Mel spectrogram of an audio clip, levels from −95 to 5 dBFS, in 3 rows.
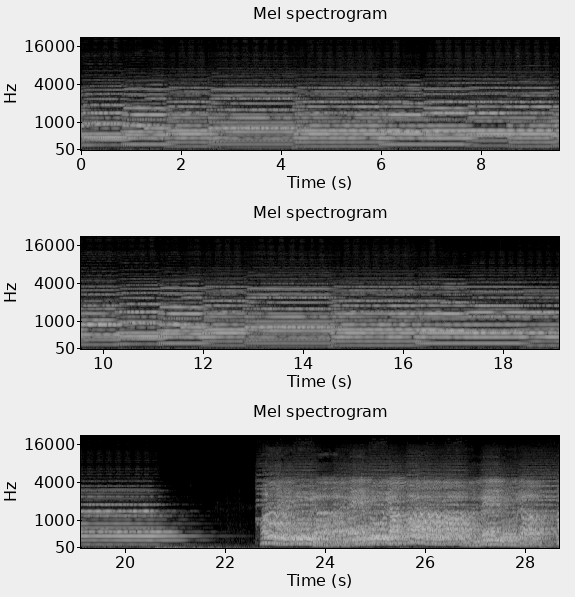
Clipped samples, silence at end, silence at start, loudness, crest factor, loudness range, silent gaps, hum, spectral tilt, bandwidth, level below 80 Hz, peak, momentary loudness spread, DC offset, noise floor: under 0.1%; 0 s; 0 s; -31 LUFS; 20 dB; 10 LU; none; none; -5.5 dB/octave; 19.5 kHz; -72 dBFS; -10 dBFS; 11 LU; under 0.1%; -68 dBFS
